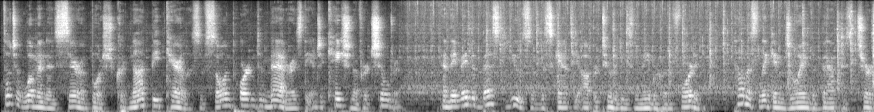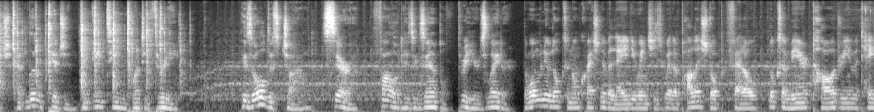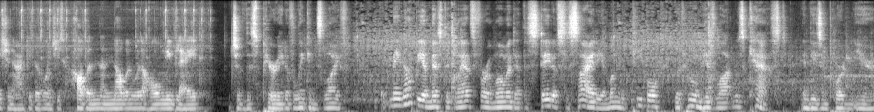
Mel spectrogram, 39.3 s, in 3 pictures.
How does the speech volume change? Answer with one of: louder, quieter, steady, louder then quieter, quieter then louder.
steady.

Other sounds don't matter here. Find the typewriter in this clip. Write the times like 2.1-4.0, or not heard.
7.0-16.0.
